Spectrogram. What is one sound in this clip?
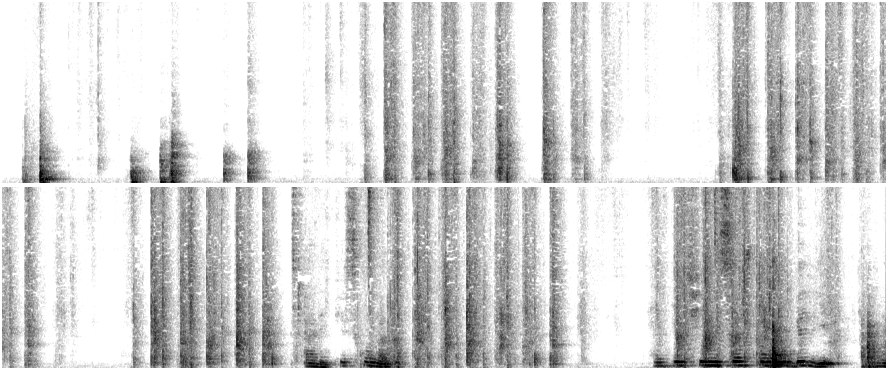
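Cards shuffle and slap together in hands.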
